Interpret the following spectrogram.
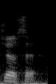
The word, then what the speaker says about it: Joseph: It's pronounced Joseph.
